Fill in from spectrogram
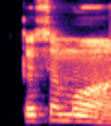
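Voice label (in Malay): "kesemua", Malay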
